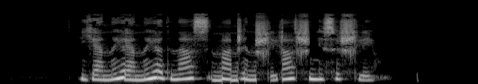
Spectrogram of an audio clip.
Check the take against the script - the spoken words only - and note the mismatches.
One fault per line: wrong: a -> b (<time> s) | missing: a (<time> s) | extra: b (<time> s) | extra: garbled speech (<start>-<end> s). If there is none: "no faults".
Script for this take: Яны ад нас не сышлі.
extra: яны (1.3 s)
extra: garbled speech (2.1-3.1 s)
